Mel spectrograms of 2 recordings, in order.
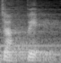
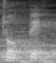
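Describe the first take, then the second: First: The first vowel is an open 'a' sound. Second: The first vowel is an 'o' sound. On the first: This is the common regional form. "bahasa Minang pada umumnya itu capek" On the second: This is the speaker's home-town form. "lebih vokal O-nya dijelaskan"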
